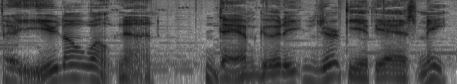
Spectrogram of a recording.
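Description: An ancient coyote trickster posing as a rangy cowpoke. The voice is rock-bottom low and full of gravel, swinging widely in a folksy American drawl. He blusters and mocks in storybook fashion. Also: very animated, slow, darkish tone, faint music behind, full character voice. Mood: amused, bossy.

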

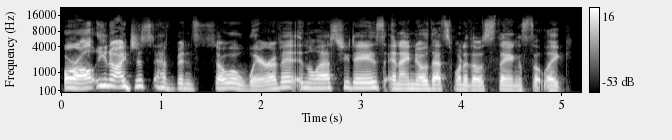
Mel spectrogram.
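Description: A woman's voice: mid-range voice, lively intonation, a little fast, no room sound, studio quality. A middle-aged woman co-hosting a podcast in casual chat, talking in a rambling way with many filler words. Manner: chatty, many "like" fillers and restarts. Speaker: podcast co-host.

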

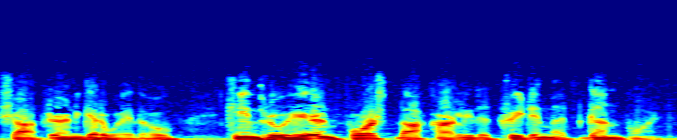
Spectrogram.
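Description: An actor playing a folksy, easygoing small-town sheriff in a 1950s radio western. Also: male voice, lowish voice, natural voice. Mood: explaining. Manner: folksy, drawn-out explaining. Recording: muffled, noisy 1950s radio recording.

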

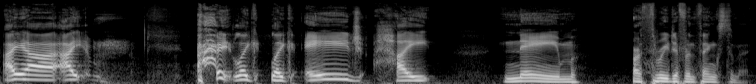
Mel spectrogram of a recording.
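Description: Male podcast co-host, raspy and lively, swears casually, dry studio sound. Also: high-pitched, takes it slowly, pauses often, no room sound. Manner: animated, swears casually, reads listener emails aloud. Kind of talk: casual chat.

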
